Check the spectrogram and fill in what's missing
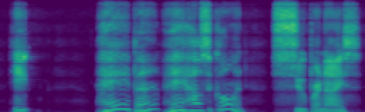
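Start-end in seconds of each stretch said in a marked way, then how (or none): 1.0-2.5 high, eager sing-song hello; pitched-up sweet polite teen voice; mock polite greeting. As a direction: imitate a kid being overly nice. Imitating the polite stepson.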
